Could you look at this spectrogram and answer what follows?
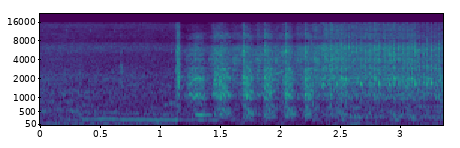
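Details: Tata Manza common-rail diesel, after fixing crank-no-start from joined fuel pump sensor wires and bleeding air: brief cranking, then it catches on its own and settles into an even clatter; normal start.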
